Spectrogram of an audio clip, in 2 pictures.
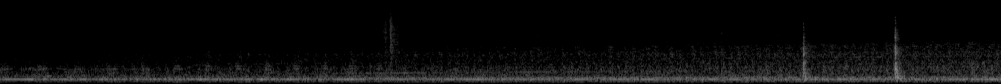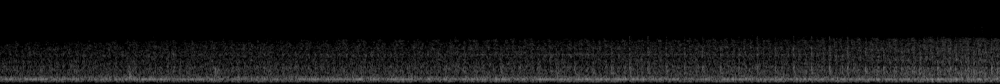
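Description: CanArm CP36P industrial ceiling fan running: a steady motor hum under a rush of air from the blades that grows gradually stronger and brighter. A few faint clicks in the first half.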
